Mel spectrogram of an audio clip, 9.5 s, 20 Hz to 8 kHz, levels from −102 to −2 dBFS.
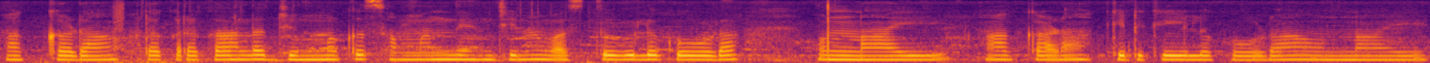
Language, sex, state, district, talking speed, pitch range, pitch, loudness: Telugu, female, Andhra Pradesh, Annamaya, 70 wpm, 190-200 Hz, 195 Hz, -21 LUFS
